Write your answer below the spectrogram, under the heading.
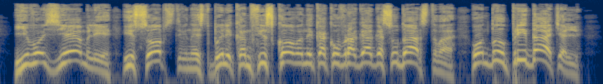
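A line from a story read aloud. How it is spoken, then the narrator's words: Shouting. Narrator (Russian): закричал Антонит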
